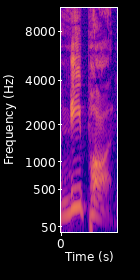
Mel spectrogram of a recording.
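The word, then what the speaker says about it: Nippon: of the baseball league so it is pronounced uh nepon so it's it's the nepon professional baseball you know I thought Nyon sounded a little bit more American so you know nepon sounds a little bit better yeah so Rick I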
